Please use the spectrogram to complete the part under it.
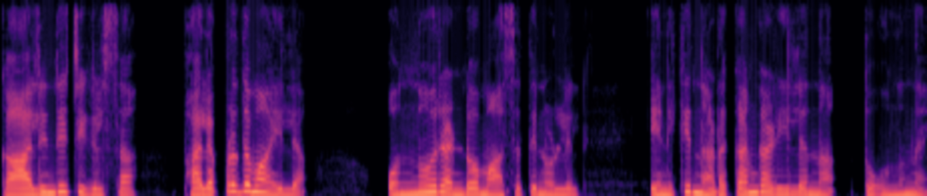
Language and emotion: Malayalam, fearful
